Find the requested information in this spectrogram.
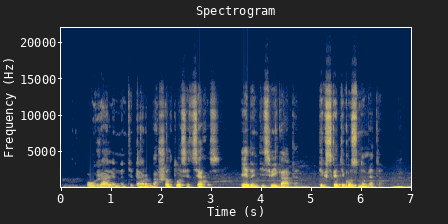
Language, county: Lithuanian, Vilnius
